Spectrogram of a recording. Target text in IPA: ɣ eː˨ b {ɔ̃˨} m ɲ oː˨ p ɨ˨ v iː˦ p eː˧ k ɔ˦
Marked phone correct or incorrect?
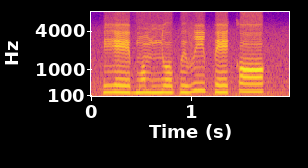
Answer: correct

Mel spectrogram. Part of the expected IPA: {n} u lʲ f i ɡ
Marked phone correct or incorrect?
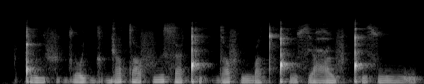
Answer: incorrect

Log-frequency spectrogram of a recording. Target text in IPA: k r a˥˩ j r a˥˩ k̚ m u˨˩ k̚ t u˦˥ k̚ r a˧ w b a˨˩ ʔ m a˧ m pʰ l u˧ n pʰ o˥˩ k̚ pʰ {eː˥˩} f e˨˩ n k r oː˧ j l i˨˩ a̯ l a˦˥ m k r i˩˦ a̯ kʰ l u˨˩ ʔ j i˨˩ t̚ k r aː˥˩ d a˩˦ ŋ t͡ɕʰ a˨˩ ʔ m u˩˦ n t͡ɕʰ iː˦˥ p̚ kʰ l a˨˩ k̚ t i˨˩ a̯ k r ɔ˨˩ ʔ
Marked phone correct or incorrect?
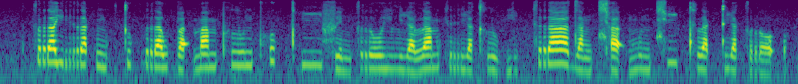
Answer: incorrect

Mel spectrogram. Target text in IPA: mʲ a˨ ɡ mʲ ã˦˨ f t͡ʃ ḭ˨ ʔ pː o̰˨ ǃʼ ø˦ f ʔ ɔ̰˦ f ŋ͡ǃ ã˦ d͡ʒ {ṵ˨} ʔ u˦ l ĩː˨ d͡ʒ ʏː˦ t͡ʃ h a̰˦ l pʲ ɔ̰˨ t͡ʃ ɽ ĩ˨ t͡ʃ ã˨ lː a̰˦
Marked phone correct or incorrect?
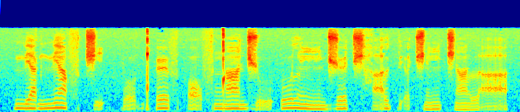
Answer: correct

